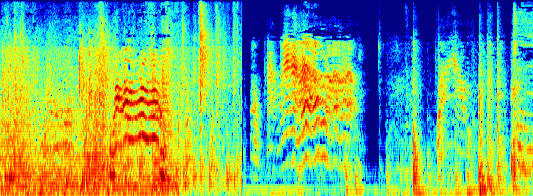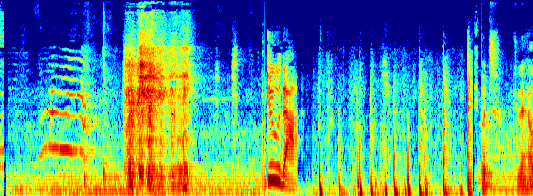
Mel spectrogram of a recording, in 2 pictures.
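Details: Domestic cat giving several drawn-out, wavering meows and yowls, some rising then falling, separated by pauses and thumps, with a person talking over parts of it.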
